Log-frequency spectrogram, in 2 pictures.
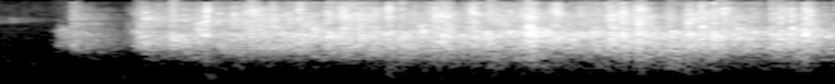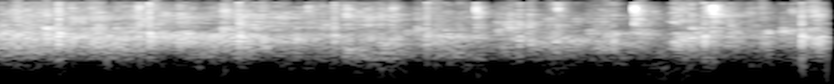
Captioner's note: attendees applauding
